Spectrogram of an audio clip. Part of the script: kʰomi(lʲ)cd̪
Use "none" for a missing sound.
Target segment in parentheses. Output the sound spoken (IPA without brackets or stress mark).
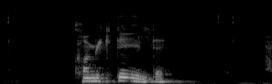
none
